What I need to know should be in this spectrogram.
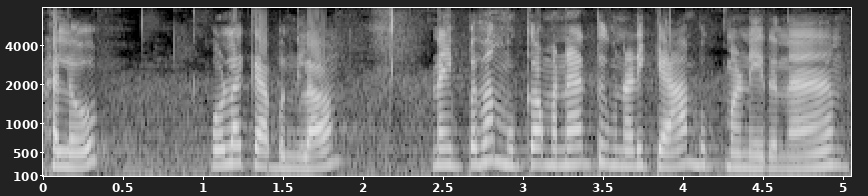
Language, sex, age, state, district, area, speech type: Tamil, female, 18-30, Tamil Nadu, Erode, urban, spontaneous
